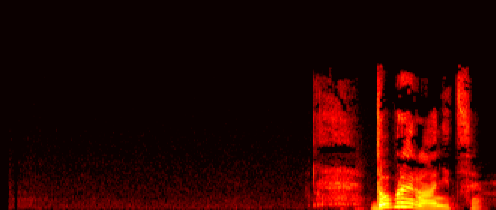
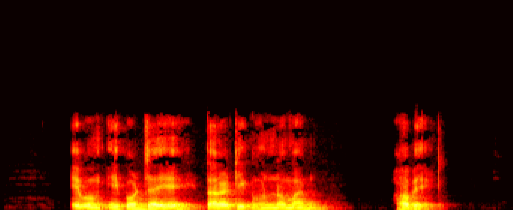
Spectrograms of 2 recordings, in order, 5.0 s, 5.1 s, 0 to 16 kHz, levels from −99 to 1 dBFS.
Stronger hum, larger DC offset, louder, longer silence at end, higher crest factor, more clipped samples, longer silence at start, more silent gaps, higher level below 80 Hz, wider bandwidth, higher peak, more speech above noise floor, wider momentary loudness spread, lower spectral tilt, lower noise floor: neither; neither; about the same, -21 LUFS vs -19 LUFS; second, 0.2 s vs 0.8 s; first, 26 dB vs 18 dB; neither; first, 3.7 s vs 0.7 s; neither; second, -86 dBFS vs -58 dBFS; first, 10.5 kHz vs 7.4 kHz; about the same, -2 dBFS vs -4 dBFS; second, 58 dB vs 69 dB; first, 14 LU vs 10 LU; second, -5.5 dB/octave vs -8 dB/octave; second, -80 dBFS vs -87 dBFS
